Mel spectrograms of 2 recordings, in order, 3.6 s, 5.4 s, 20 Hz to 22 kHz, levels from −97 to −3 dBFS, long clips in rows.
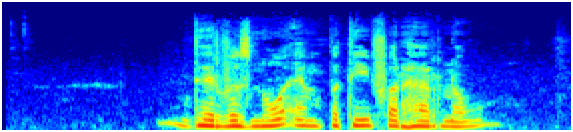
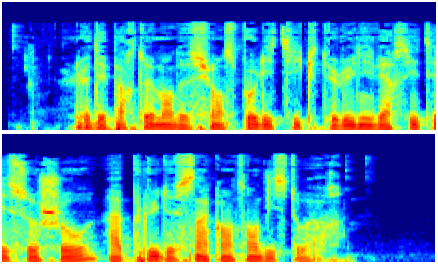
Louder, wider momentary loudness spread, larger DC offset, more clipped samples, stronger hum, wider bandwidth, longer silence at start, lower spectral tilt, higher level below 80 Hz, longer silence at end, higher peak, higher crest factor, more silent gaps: second, -24 LUFS vs -17 LUFS; first, 16 LU vs 8 LU; neither; neither; neither; about the same, 12 kHz vs 11.5 kHz; first, 1 s vs 0.45 s; about the same, -7 dB/octave vs -6 dB/octave; second, -58 dBFS vs -32 dBFS; second, 0.45 s vs 0.6 s; second, -10 dBFS vs -2 dBFS; about the same, 16 dB vs 16 dB; neither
